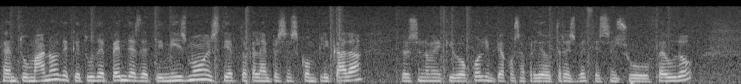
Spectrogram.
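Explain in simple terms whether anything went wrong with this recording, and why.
Nothing went wrong technically with this speech recording; the background noise of the room sits beneath the speaking and is simply part of where the microphone was, not a problem with the system.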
